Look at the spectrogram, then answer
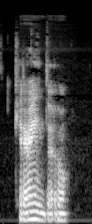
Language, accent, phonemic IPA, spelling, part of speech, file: French, Canada, /kʁɛ̃.dʁa/, craindra, verb, LL-Q150 (fra)-craindra.wav
- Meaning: third-person singular future of craindre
